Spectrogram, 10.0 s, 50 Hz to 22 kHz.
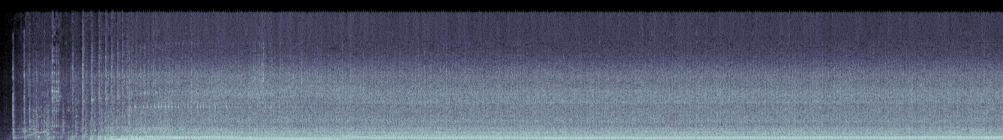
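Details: Yard Machines mower with 158cc Briggs & Stratton engine, first start after repair with fresh gas and oil checked; catches after a couple of pulls, pitch climbs and settles into a smooth, even run with no misses or knocks: healthy.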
